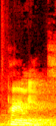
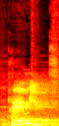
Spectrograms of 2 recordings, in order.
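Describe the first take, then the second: No difference in how they are said.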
